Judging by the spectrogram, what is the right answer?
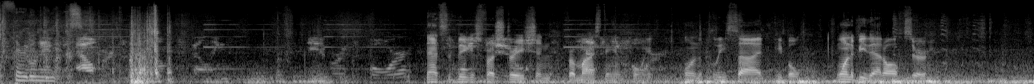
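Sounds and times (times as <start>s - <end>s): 
police squad car mechanical whirring and rustling: 0.0s - 10.3s
speech: 0.2s - 2.4s, 3.1s - 9.6s
police squad car door thump: 1.2s - 1.8s.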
